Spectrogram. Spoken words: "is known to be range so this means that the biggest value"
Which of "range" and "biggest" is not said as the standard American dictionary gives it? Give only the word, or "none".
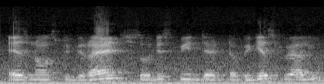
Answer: range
